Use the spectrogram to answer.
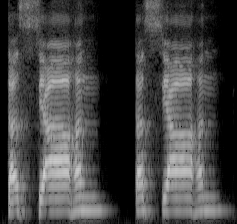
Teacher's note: तस्याहन ह के बाद ह पर जो विसर्ग है उसके आगे न है तो इसका उच्चारण भी हमें न ही ले आना है।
